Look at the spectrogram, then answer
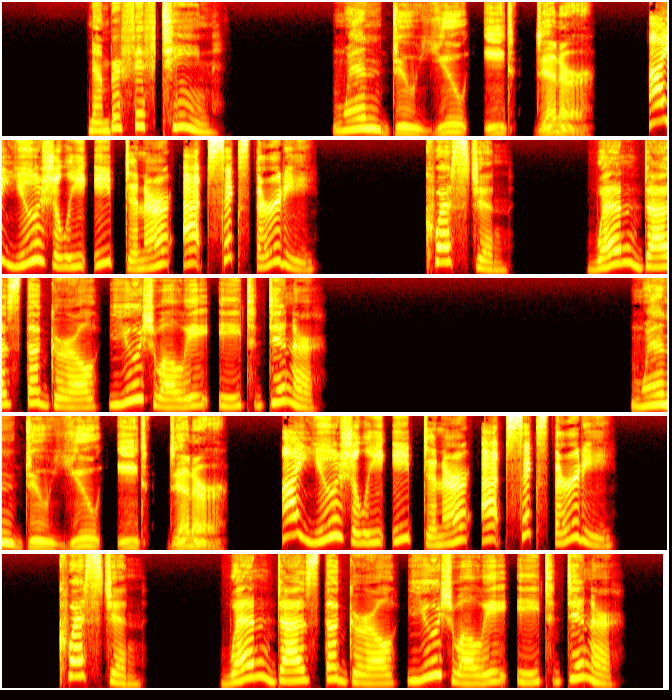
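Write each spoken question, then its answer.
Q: When does the girl usually eat dinner?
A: At 6:30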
